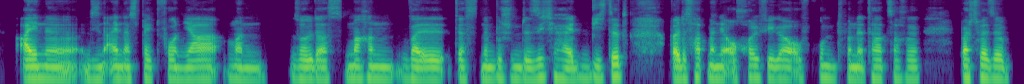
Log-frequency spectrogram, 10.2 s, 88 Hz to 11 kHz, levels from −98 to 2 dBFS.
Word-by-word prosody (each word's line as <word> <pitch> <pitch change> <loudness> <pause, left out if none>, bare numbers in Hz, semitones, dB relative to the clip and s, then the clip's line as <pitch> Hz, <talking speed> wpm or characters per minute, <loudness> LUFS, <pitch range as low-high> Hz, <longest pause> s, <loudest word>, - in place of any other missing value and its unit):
eine 120 0 +4
diesen 120 0 -3
einen 120 0 +1
Aspekt 120 0 -3
von, 120 -2 -1
ja, 65 - +2
man 115 -1 -3 0.2
soll 120 -1 +1
das 115 -1 -1
machen, 120 -1 0
weil 115 -1 +3
das 120 -1 -5
'ne 120 - 0
bestimmte 115 -1 -2
Sicherheit 120 -2 -1
bietet, 135 +3 +1 0.4
weil - - +7
das 120 +1 -4
hat 130 - 0
man 125 -1 +1
ja - - +4
auch - - -2
häufiger 125 -2 +1
aufgrund 120 0 -6
von 120 -1 -1
der - - +1
Tatsache 120 -1 -3 0.4
beispielsweise 125 -2 +2
120 Hz, 165 wpm, -23 LUFS, 115-125 Hz, 0.4 s, weil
